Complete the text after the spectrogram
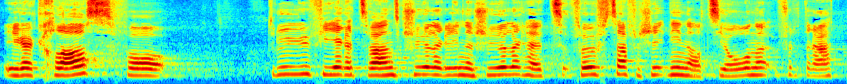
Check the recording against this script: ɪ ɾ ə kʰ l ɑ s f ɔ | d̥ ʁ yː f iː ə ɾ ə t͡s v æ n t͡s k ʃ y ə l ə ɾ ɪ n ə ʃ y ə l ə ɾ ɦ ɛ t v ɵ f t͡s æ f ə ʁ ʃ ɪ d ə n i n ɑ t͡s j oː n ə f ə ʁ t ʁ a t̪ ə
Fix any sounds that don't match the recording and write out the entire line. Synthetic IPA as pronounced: ɪ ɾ ə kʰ l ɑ s f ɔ | d̥ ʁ yː f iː ə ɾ ə t͡s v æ n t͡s k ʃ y ə l ə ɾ ɪ n ə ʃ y ə l ə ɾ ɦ ɛ t f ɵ f t͡s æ f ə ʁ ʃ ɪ d ə n i n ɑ t͡s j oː n ə f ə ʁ t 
